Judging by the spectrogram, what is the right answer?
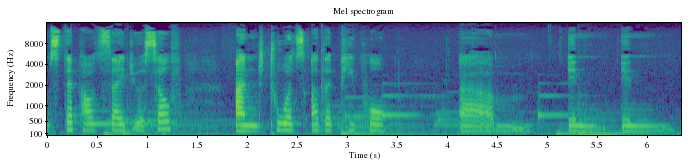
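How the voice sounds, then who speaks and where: A woman guest speaking in a steady, calm manner. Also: mid-range voice. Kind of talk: reflective interview answer.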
